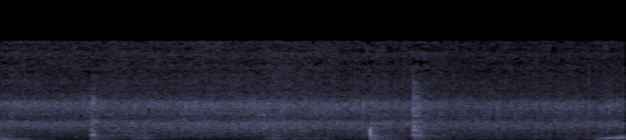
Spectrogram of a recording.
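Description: Chicken and potatoes being stirred in a hot frying pan, a steady sizzle of frying oil throughout with a few distinct scraping strokes of the spoon against the pan, close and alone without any talk.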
